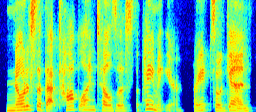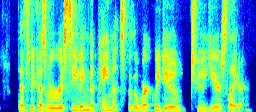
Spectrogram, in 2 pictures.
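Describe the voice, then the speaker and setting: Woman doing a webinar talk, explains slides in a conversational way, mid-pitched voice. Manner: conversational, explanatory, checks in with "right?". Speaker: webinar presenter, program expert.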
